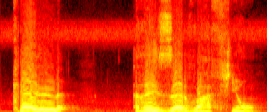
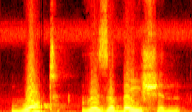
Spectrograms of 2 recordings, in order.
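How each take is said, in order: First: "Quelle réservation" in French with a Spanish-like th in the ending; French with Spanish accent. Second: Said in the usual way. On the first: Shown as a demonstration. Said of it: "I'm getting Spanish accent". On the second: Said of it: "how do you say".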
